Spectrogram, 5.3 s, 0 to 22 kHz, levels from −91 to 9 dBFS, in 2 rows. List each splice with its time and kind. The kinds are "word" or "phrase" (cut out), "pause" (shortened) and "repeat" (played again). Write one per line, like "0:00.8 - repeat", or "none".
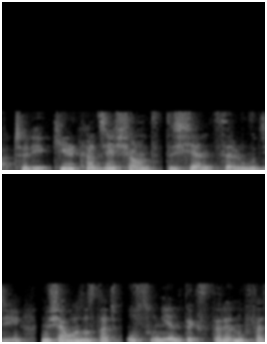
0:02.9 - pause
